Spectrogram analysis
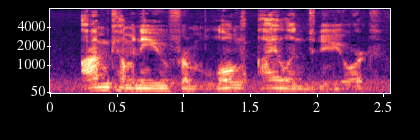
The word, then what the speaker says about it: Long Island: coming to you from Long Island New York otherwise known as long guide land yes um if you uh pronounce it that way I'll be hosting the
